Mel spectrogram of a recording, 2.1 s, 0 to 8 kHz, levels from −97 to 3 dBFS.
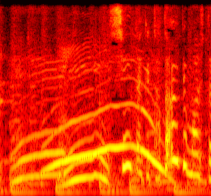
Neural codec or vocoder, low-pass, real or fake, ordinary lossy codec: none; 7.2 kHz; real; none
